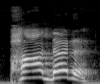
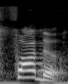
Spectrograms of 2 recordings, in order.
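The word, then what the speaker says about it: father: English में हर letter पे जोर नहीं देते हैं, आखिरी में आर आता है वो साइलेंट हो जाता है। इट इज नॉट फादर, इट इज फादर, है ना।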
